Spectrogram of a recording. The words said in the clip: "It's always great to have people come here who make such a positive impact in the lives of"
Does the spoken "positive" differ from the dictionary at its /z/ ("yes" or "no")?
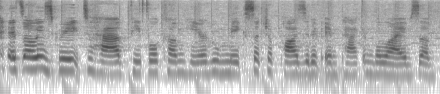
no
